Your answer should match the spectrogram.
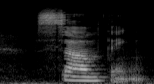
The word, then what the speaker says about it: something: So, in order to correctly stress some in that word, we'd simply elongate that syllable slightly more than the second one, like this: something, something special.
